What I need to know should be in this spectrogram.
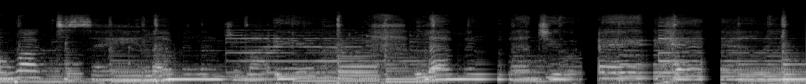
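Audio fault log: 4.43–5.09 s, repeated stalls (stutter): the sound catches four times, with the longest hold about 78 ms. Roughly a fifth of this stretch is filled by continuing the last sound. Nothing is skipped, so it drags. A spectrogram shows repeated, smeared vertical slices.
4.77 s, 5.81 s, 6.41 s, 7.01 s, call audio freeze: the sound hangs as a buzzy continuation for 120–204 ms, then resumes where it stopped. At 5.81 s and 7.01 s it fades to flat silence for about 90 ms and 80 ms. Likely cause: late packets emptying the jitter buffer.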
